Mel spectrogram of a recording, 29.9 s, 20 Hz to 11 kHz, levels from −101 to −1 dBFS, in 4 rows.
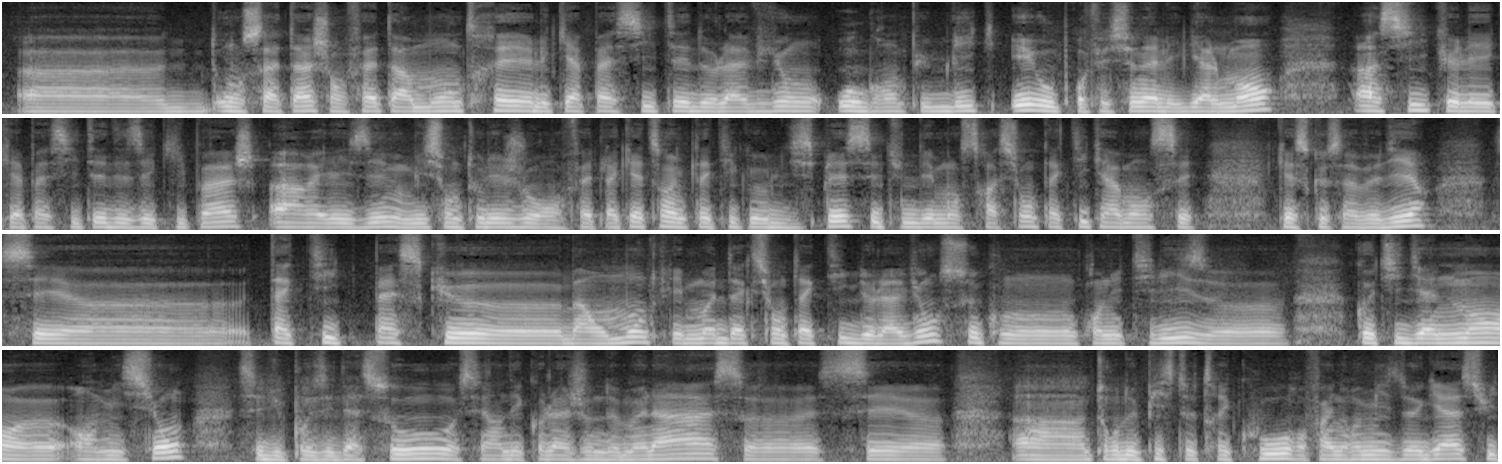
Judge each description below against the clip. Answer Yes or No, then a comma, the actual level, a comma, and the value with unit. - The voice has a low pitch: Yes, low, 125 Hz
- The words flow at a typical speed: Yes, average, 190 wpm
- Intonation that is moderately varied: No, narrow, 2.3 semitones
